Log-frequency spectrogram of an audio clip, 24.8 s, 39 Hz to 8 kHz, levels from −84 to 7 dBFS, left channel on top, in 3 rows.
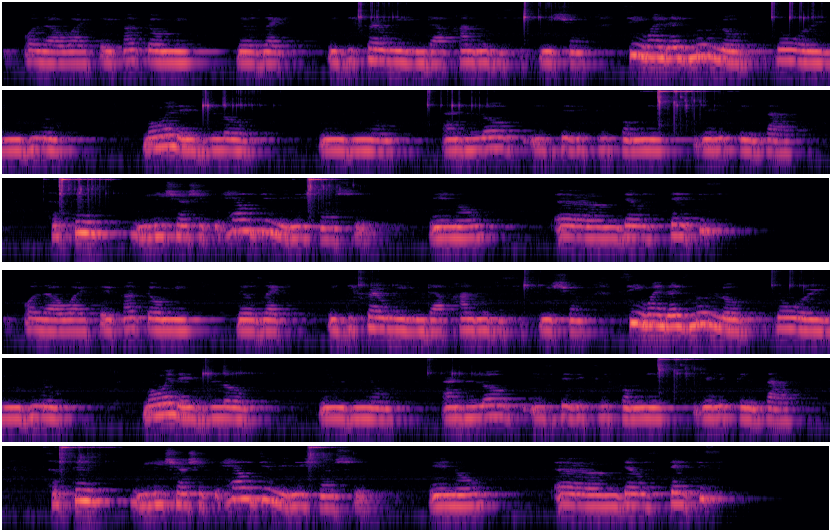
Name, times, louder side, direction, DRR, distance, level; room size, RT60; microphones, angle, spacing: voice 1, 0.2-1.9 2.3-2.8 3.3-5.0 5.4-5.8 6.2-7.4 7.7-8.9 9.7-10.8 11.4-12.2 12.7-14.9 15.2-16.2 17.0-20.2 20.8-21.4 22.1-23.7, right 1 dB, 40° right, 5 dB, 0.7 m, -33 dB
Chink clink, 3.6-4.2 5.2-5.9 7.5-8.4 10.3-11.2 12.5-13.3 14.8-15.5 17.0-17.7 19.6-20.3, left 12 dB, 35° left, 0.4 m, -36 dB
11.5 x 4.9 x 3.9 m, 0.66 s
head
